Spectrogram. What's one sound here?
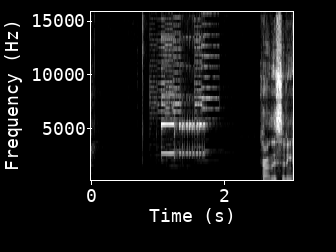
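A drone beeps in a quick series of electronic tones.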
